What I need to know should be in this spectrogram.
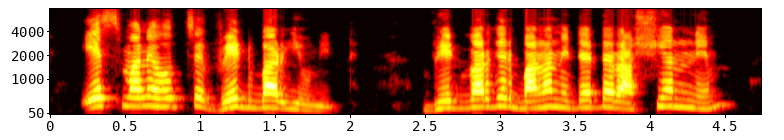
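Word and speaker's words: Svedberg: মানে হচ্ছে ভেডবার্গ ইউনিট ভেডবার্গের বানান এটা একটা রাশিয়ান নেম তাই জন্য এর বানানটা এস দিয়ে শুরু হয় কিন্তু উচ্চারণ হচ্ছে ভেডবার্গ এটাকে বলা হয় ভেড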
